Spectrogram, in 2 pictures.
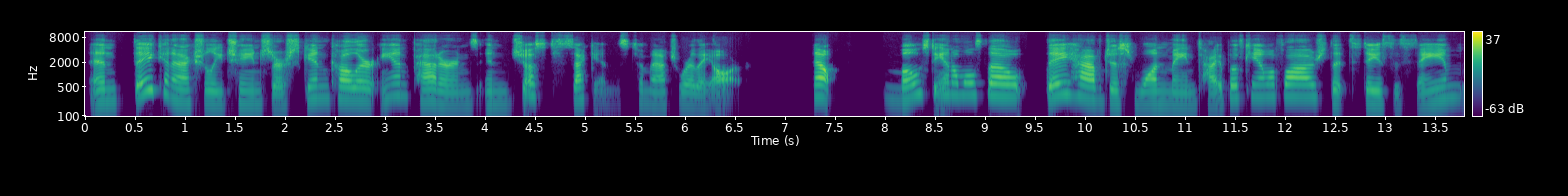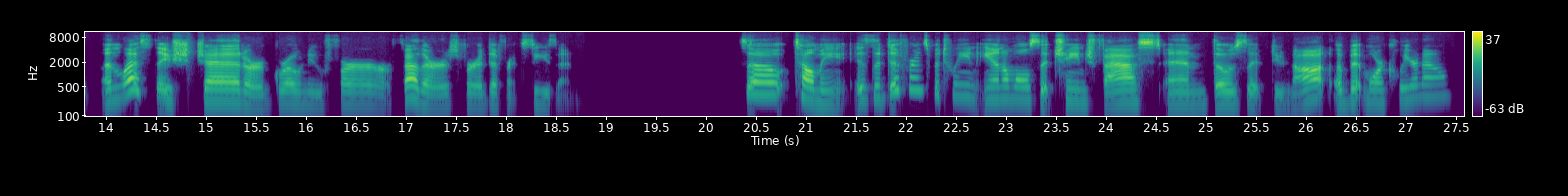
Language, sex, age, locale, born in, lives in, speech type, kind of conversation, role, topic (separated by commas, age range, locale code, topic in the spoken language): English, female, 25-29, en-US, United States, United States, read, expert-assistant, expert, Why do some animals have camouflage?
